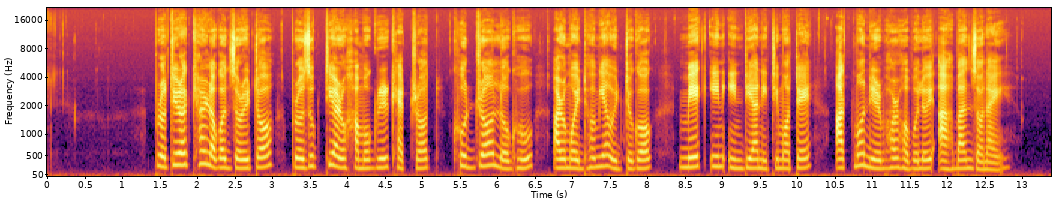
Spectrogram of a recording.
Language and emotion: Assamese, neutral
